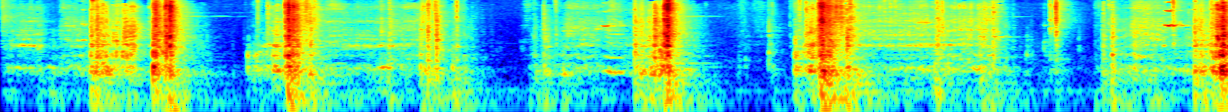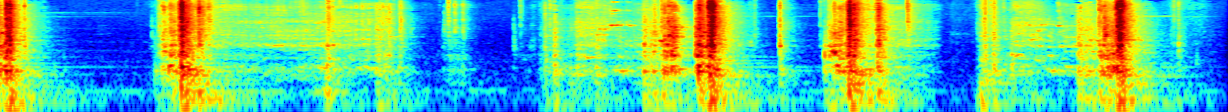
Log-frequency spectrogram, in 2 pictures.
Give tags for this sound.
house; household; cooking; door; fx; switch; kitchen; oven; sound-effect; stove; cook; sfx; metal

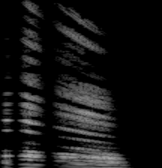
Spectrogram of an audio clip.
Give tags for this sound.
scifi; Spaceship

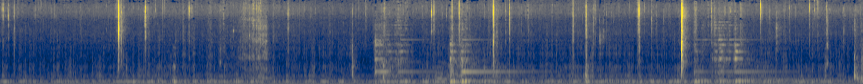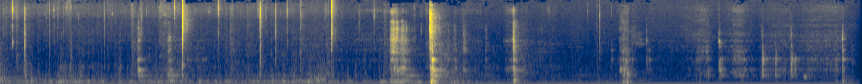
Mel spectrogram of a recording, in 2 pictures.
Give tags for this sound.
stove; fire; wood-stove; closing; metal; hard

